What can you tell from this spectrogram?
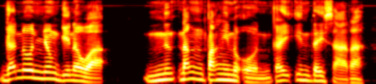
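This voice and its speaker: Animated man telling a story, laughing. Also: a little high, normal speed, dry recording, clean studio sound. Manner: animated, laughing, full of fillers. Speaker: host. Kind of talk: casual storytelling commentary.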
